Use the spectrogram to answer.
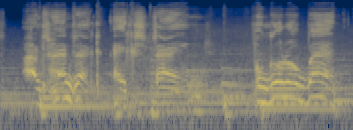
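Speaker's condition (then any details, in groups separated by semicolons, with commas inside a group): Brain injury; long rehab to regain talking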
